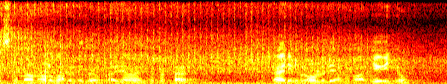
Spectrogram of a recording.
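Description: A person speaking, over a steady low hum.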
